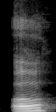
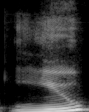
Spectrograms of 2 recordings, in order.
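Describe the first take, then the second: First: The vowel is a short 'uh' sound. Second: The vowel is a long 'you' sound. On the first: The speaker calls it right. "the short U sound, which is uh for umbrella" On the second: The speaker calls it wrong. "you don't say like U because that would be the long sound"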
